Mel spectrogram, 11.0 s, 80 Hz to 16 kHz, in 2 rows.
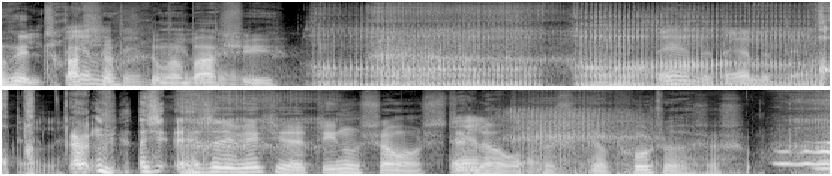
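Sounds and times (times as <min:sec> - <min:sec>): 
speech: 0:00.0 - 0:02.2, 0:04.4 - 0:11.0
child imitating snoring: 0:02.0 - 0:05.7, 0:06.7 - 0:07.8, 0:08.7 - 0:10.0, 0:10.6 - 0:11.0.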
